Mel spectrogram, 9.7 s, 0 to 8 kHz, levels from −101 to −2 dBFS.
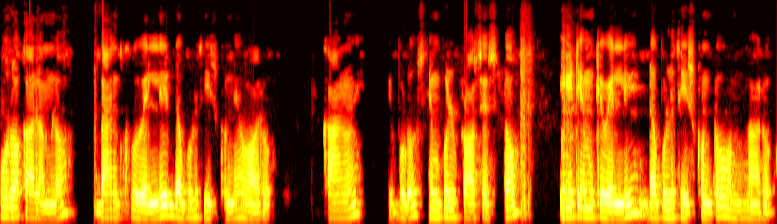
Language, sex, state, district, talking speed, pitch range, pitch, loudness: Telugu, male, Telangana, Nalgonda, 100 wpm, 100-145 Hz, 110 Hz, -18 LUFS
